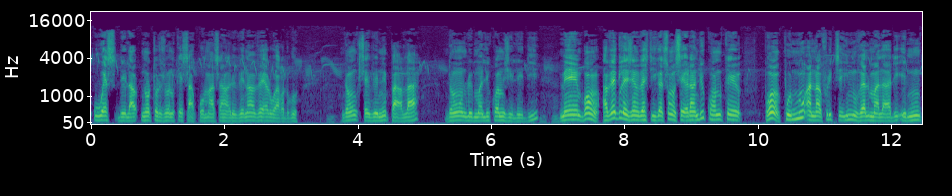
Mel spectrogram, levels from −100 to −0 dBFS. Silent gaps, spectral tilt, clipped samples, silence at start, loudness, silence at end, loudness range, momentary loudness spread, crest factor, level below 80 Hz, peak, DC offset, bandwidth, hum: none; -4.5 dB/octave; under 0.1%; 0.05 s; -26 LUFS; 0 s; 7 LU; 10 LU; 20 dB; -66 dBFS; -6 dBFS; under 0.1%; 12 kHz; none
